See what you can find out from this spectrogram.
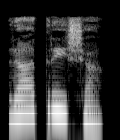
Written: ರತಿರಸ

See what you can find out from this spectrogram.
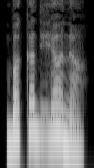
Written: ಬಕಧ್ಯಾನ

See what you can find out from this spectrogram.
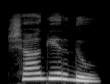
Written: ಷಾಗಿರ್ದು

